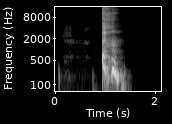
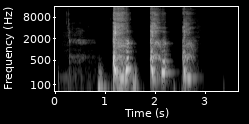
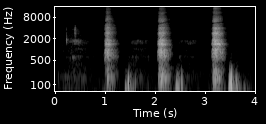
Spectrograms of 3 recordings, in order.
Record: {
  "cough_length": "2.1 s",
  "cough_amplitude": 32768,
  "cough_signal_mean_std_ratio": 0.3,
  "three_cough_length": "3.7 s",
  "three_cough_amplitude": 32768,
  "three_cough_signal_mean_std_ratio": 0.34,
  "exhalation_length": "4.0 s",
  "exhalation_amplitude": 18911,
  "exhalation_signal_mean_std_ratio": 0.32,
  "survey_phase": "beta (2021-08-13 to 2022-03-07)",
  "age": "45-64",
  "gender": "Female",
  "wearing_mask": "No",
  "symptom_none": true,
  "smoker_status": "Ex-smoker",
  "respiratory_condition_asthma": false,
  "respiratory_condition_other": false,
  "recruitment_source": "REACT",
  "submission_delay": "1 day",
  "covid_test_result": "Negative",
  "covid_test_method": "RT-qPCR",
  "influenza_a_test_result": "Negative",
  "influenza_b_test_result": "Negative"
}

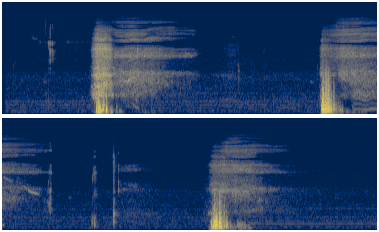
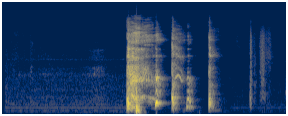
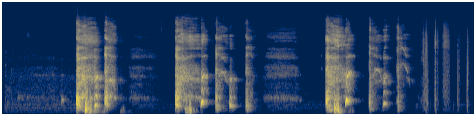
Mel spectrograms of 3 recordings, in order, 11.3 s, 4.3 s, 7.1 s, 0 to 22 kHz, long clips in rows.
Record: {
  "exhalation_length": "11.3 s",
  "exhalation_amplitude": 32577,
  "exhalation_signal_mean_std_ratio": 0.24,
  "cough_length": "4.3 s",
  "cough_amplitude": 31490,
  "cough_signal_mean_std_ratio": 0.28,
  "three_cough_length": "7.1 s",
  "three_cough_amplitude": 32768,
  "three_cough_signal_mean_std_ratio": 0.33,
  "survey_phase": "beta (2021-08-13 to 2022-03-07)",
  "age": "18-44",
  "gender": "Female",
  "wearing_mask": "No",
  "symptom_cough_any": true,
  "symptom_runny_or_blocked_nose": true,
  "symptom_shortness_of_breath": true,
  "symptom_sore_throat": true,
  "symptom_fatigue": true,
  "symptom_headache": true,
  "symptom_onset": "2 days",
  "smoker_status": "Current smoker (1 to 10 cigarettes per day)",
  "respiratory_condition_asthma": false,
  "respiratory_condition_other": false,
  "recruitment_source": "Test and Trace",
  "submission_delay": "1 day",
  "covid_test_result": "Positive",
  "covid_test_method": "RT-qPCR",
  "covid_ct_value": 19.4,
  "covid_ct_gene": "ORF1ab gene"
}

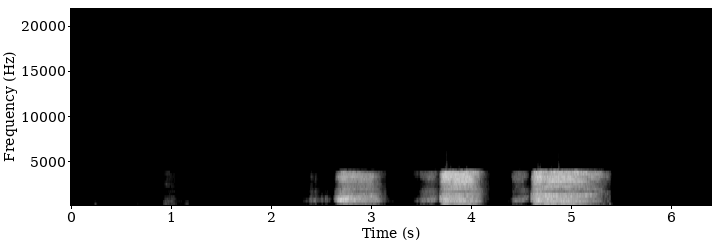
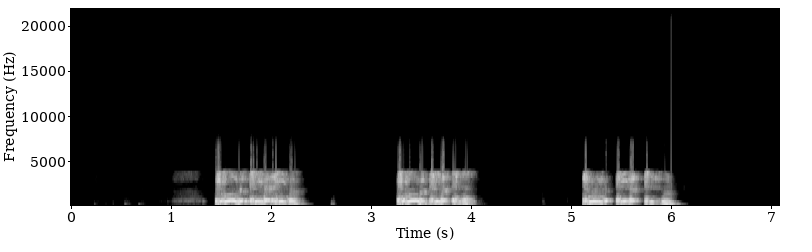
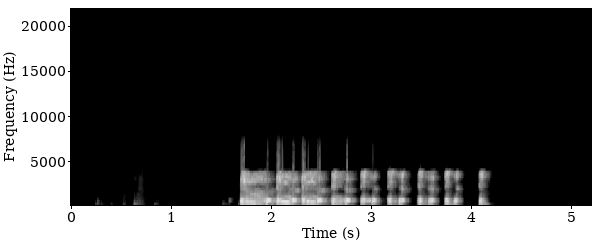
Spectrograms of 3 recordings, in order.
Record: {
  "exhalation_length": "6.4 s",
  "exhalation_amplitude": 32223,
  "exhalation_signal_mean_std_ratio": 0.38,
  "three_cough_length": "7.1 s",
  "three_cough_amplitude": 30078,
  "three_cough_signal_mean_std_ratio": 0.52,
  "cough_length": "5.2 s",
  "cough_amplitude": 30200,
  "cough_signal_mean_std_ratio": 0.46,
  "survey_phase": "beta (2021-08-13 to 2022-03-07)",
  "age": "65+",
  "gender": "Female",
  "wearing_mask": "No",
  "symptom_none": true,
  "smoker_status": "Never smoked",
  "respiratory_condition_asthma": false,
  "respiratory_condition_other": false,
  "recruitment_source": "REACT",
  "submission_delay": "2 days",
  "covid_test_result": "Negative",
  "covid_test_method": "RT-qPCR",
  "influenza_a_test_result": "Negative",
  "influenza_b_test_result": "Negative"
}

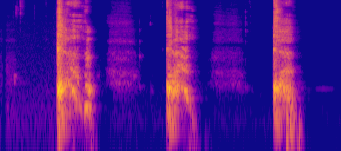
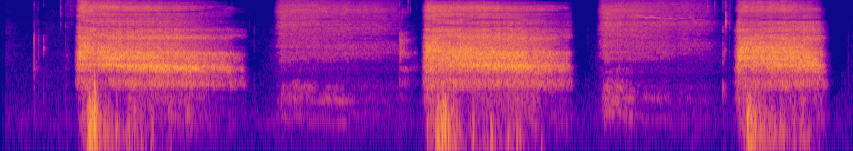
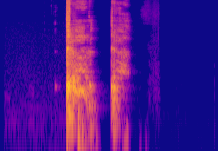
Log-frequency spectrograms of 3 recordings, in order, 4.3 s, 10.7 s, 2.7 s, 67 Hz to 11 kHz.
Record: {
  "three_cough_length": "4.3 s",
  "three_cough_amplitude": 32768,
  "three_cough_signal_mean_std_ratio": 0.31,
  "exhalation_length": "10.7 s",
  "exhalation_amplitude": 32759,
  "exhalation_signal_mean_std_ratio": 0.65,
  "cough_length": "2.7 s",
  "cough_amplitude": 32768,
  "cough_signal_mean_std_ratio": 0.27,
  "survey_phase": "beta (2021-08-13 to 2022-03-07)",
  "age": "45-64",
  "gender": "Female",
  "wearing_mask": "No",
  "symptom_none": true,
  "smoker_status": "Ex-smoker",
  "respiratory_condition_asthma": false,
  "respiratory_condition_other": false,
  "recruitment_source": "REACT",
  "submission_delay": "0 days",
  "covid_test_result": "Negative",
  "covid_test_method": "RT-qPCR",
  "influenza_a_test_result": "Negative",
  "influenza_b_test_result": "Negative"
}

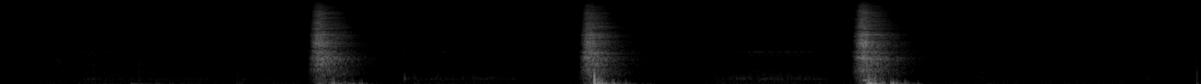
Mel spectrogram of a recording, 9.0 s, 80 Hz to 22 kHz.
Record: {
  "exhalation_length": "9.0 s",
  "exhalation_amplitude": 4462,
  "exhalation_signal_mean_std_ratio": 0.23,
  "survey_phase": "beta (2021-08-13 to 2022-03-07)",
  "age": "65+",
  "gender": "Male",
  "wearing_mask": "No",
  "symptom_none": true,
  "smoker_status": "Ex-smoker",
  "respiratory_condition_asthma": false,
  "respiratory_condition_other": false,
  "recruitment_source": "REACT",
  "submission_delay": "2 days",
  "covid_test_result": "Negative",
  "covid_test_method": "RT-qPCR"
}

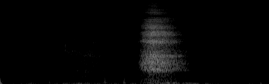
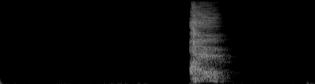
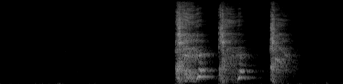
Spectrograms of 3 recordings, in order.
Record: {
  "exhalation_length": "2.7 s",
  "exhalation_amplitude": 2711,
  "exhalation_signal_mean_std_ratio": 0.33,
  "cough_length": "3.2 s",
  "cough_amplitude": 9957,
  "cough_signal_mean_std_ratio": 0.25,
  "three_cough_length": "3.4 s",
  "three_cough_amplitude": 8285,
  "three_cough_signal_mean_std_ratio": 0.36,
  "survey_phase": "beta (2021-08-13 to 2022-03-07)",
  "age": "18-44",
  "gender": "Female",
  "wearing_mask": "No",
  "symptom_cough_any": true,
  "symptom_runny_or_blocked_nose": true,
  "symptom_sore_throat": true,
  "symptom_fatigue": true,
  "symptom_headache": true,
  "symptom_other": true,
  "smoker_status": "Never smoked",
  "respiratory_condition_asthma": false,
  "respiratory_condition_other": false,
  "recruitment_source": "Test and Trace",
  "submission_delay": "1 day",
  "covid_test_result": "Positive",
  "covid_test_method": "RT-qPCR",
  "covid_ct_value": 18.6,
  "covid_ct_gene": "N gene",
  "covid_ct_mean": 19.1,
  "covid_viral_load": "560000 copies/ml",
  "covid_viral_load_category": "Low viral load (10K-1M copies/ml)"
}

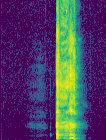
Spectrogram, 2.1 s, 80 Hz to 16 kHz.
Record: {
  "cough_length": "2.1 s",
  "cough_amplitude": 6686,
  "cough_signal_mean_std_ratio": 0.29,
  "survey_phase": "beta (2021-08-13 to 2022-03-07)",
  "age": "18-44",
  "gender": "Female",
  "wearing_mask": "No",
  "symptom_none": true,
  "smoker_status": "Never smoked",
  "respiratory_condition_asthma": false,
  "respiratory_condition_other": false,
  "recruitment_source": "REACT",
  "submission_delay": "2 days",
  "covid_test_result": "Negative",
  "covid_test_method": "RT-qPCR"
}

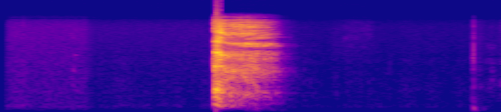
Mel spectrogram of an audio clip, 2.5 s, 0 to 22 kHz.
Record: {
  "cough_length": "2.5 s",
  "cough_amplitude": 29204,
  "cough_signal_mean_std_ratio": 0.22,
  "survey_phase": "beta (2021-08-13 to 2022-03-07)",
  "age": "65+",
  "gender": "Female",
  "wearing_mask": "No",
  "symptom_none": true,
  "smoker_status": "Never smoked",
  "respiratory_condition_asthma": false,
  "respiratory_condition_other": false,
  "recruitment_source": "REACT",
  "submission_delay": "1 day",
  "covid_test_result": "Negative",
  "covid_test_method": "RT-qPCR",
  "influenza_a_test_result": "Negative",
  "influenza_b_test_result": "Negative"
}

